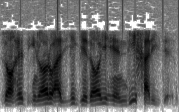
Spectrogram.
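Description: A man's voice: fairly low pitch, fairly even intonation, natural voice, poor audio. A man reading aloud as a timid villager who speaks with a trembling voice. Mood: fearful.

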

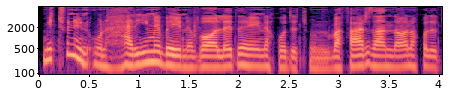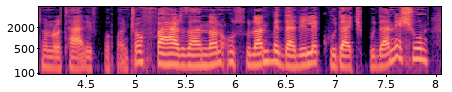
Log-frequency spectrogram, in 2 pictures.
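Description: A woman talking calmly as a radio guest, explaining parenting and boundaries in a measured way. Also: sits low, gravelly, no room sound.

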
